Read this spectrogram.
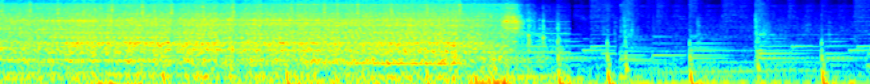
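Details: Burned auction Subaru Forester after the engine was fitted with a used crankshaft pulley taken from a donor motor: engine pulls up strong and even with no wobble, knock or slap from the front pulley, then settles; runs normally.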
